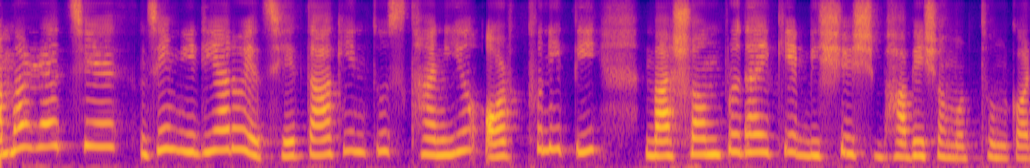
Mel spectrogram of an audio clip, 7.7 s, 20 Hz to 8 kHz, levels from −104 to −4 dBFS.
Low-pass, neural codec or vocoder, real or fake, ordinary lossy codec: none; codec, 16 kHz, about 1 kbps, DyCAST, with the encoder's durations; fake; none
